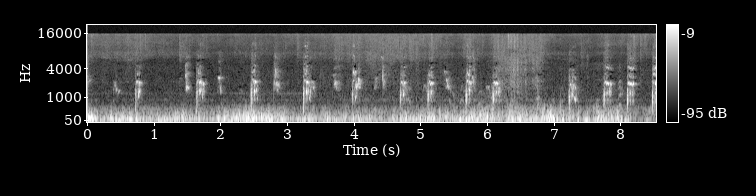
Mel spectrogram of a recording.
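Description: Golden pheasants give short, sharp clucking notes in quick irregular bursts over a low rumble.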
